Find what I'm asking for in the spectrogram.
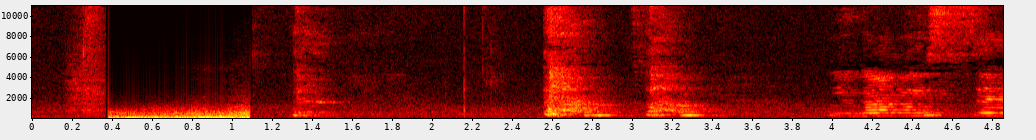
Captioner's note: Leonard coughing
